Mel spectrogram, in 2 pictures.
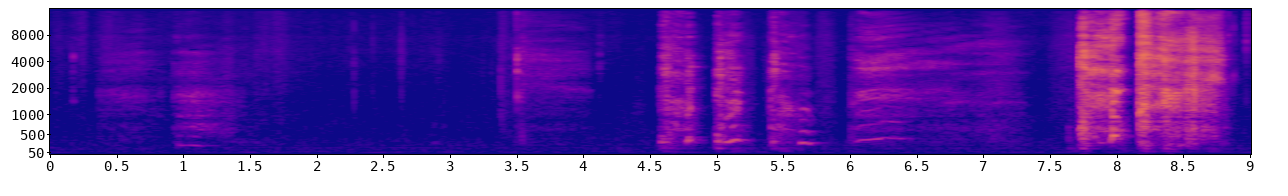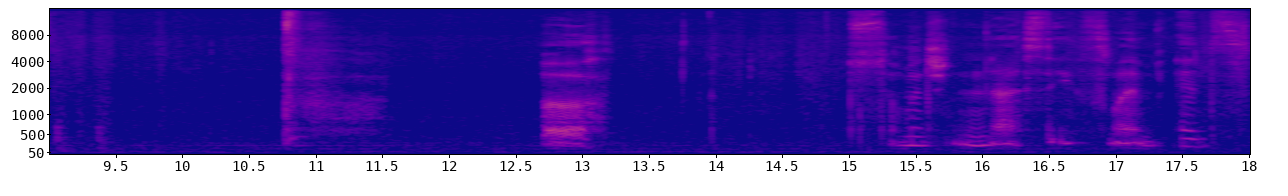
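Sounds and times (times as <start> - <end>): woman coughing: 4.6 - 5.8, 7.7 - 8.9.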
